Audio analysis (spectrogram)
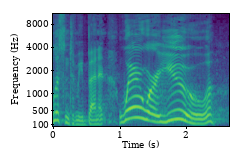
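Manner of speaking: mock indignant rant at a schoolmate, building to a high shout; mock yell at Bennett. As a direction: pretend to tell off a small child, building to a shout. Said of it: "I gotta go yell at Bennett".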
